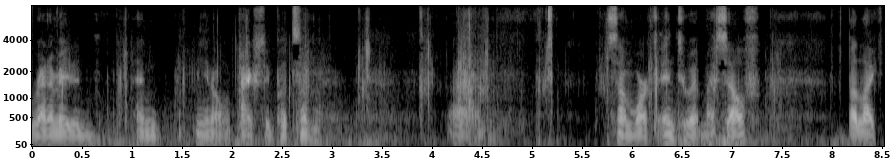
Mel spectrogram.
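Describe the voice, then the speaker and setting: A man's very deep, low pitch with fairly even intonation, in a dry sound with no echo, over noticeable background noise. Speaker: van-life vlogger. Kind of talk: casual vlog chat. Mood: reflective, thoughtful. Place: open country. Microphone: phone near.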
